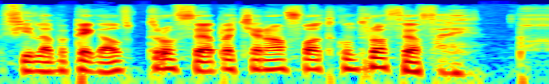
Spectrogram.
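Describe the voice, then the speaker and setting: With a mid-range, steady, slightly mellow voice, a middle-aged Brazilian sports journalist with a Rio de Janeiro state accent races through his words in a dry recording. He's a guest being interviewed in a podcast studio, telling stories casually yet emphatically and repeating phrases to stress them.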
